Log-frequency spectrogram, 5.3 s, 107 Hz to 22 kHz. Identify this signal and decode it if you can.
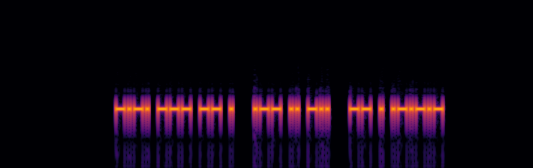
Morse code, heard as a keyed tone, about 37 wpm, 700 Hz. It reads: COME WID ME.
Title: Sentences from Top 200 Words and Abbreviations 40wpm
